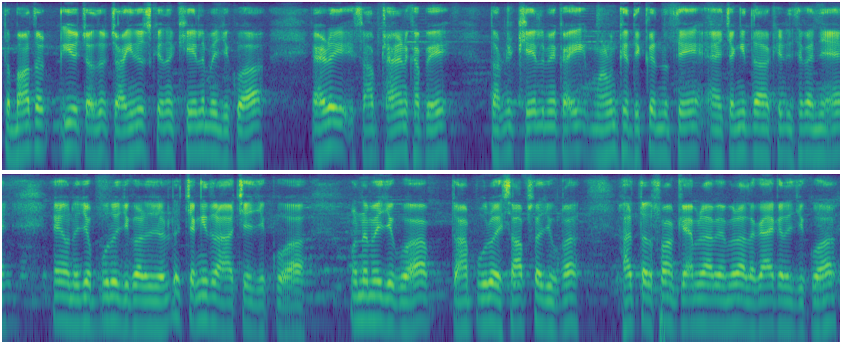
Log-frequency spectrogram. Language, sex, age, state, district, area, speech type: Sindhi, male, 60+, Delhi, South Delhi, urban, spontaneous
